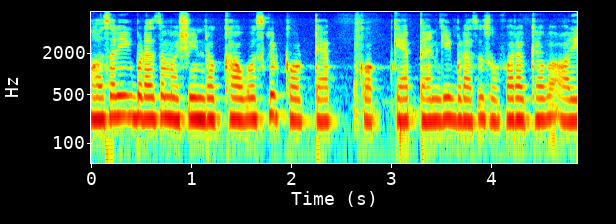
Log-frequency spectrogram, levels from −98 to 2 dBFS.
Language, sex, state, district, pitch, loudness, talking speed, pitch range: Hindi, female, Punjab, Fazilka, 225 Hz, -14 LUFS, 310 wpm, 220-230 Hz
